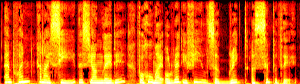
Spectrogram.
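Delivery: a hint of feigned sympathy; Milady. A narrator's reading. Milady asks sweetly.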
